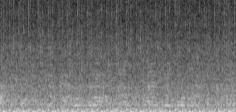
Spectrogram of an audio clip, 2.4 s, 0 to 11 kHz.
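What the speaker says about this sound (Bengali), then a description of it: "ভাই এটু ইঞ্জিনের কাছে ধরেন তো দেখি সাউন্ড" A 12-horsepower Changchai diesel generator engine chugs close up in a fast, even, pulsing rhythm, loud and steady throughout, with no talk over it.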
